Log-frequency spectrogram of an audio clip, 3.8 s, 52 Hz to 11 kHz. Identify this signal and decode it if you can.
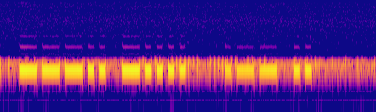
Morse code, heard as a keyed tone, about 20 wpm, 380 Hz, with radio noise. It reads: 86 WI
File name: contests / ss-cw-k5tr-op-n5rz -0400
